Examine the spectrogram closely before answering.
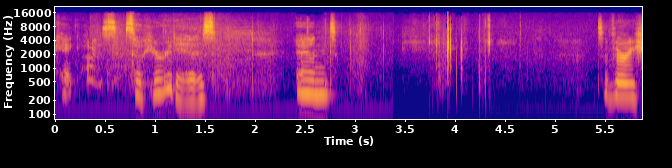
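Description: Sequins rustle and click under a hand brushing them.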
